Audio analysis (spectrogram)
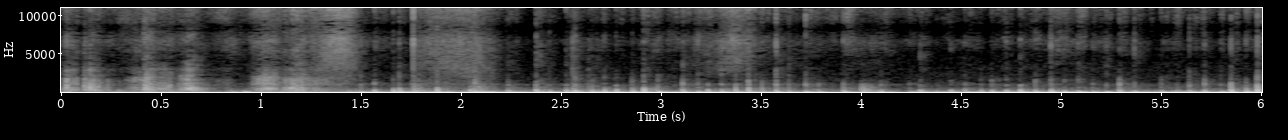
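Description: Fingertips scratch and rub the crown and seams of an empty, soft, hollow maroon cloth baseball cap held close. The result is quiet, rapid, dull scratchy tapping, weighted toward low thuds with a faint rustle at the start.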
